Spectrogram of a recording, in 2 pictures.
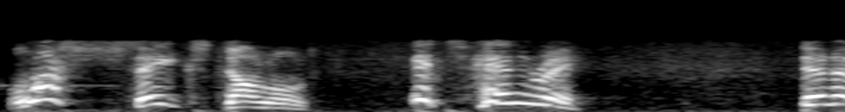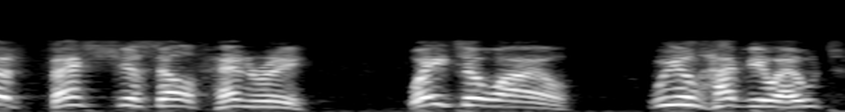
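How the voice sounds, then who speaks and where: A man's voice: very high-pitched, sing-song, slow, pauses often, slight background noise, voice pushed up, full character voice. A man voicing a pair of hearty Scottish twin engines with a broad, burred brogue. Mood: cheerful. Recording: dull lo-fi with music.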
